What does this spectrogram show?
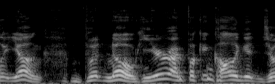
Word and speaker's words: Jung: course about fate again at least it's not jung true young you mean whatever i pronounce the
